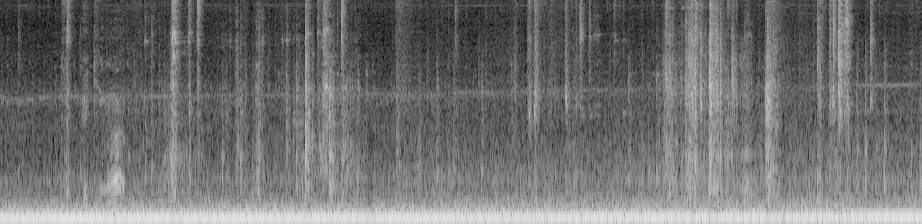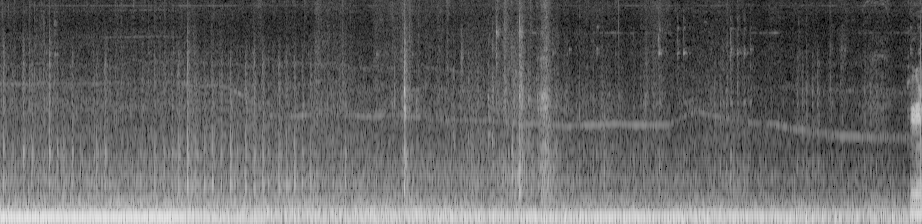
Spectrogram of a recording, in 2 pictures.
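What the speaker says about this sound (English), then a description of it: "You're gonna hear all kinds of rattling and shaking in here because I got the tools that I just used, and then the bezel is all taken apart" Tools and a disassembled instrument-cluster bezel rattle and clink inside a moving Chevy, with sharp metallic jingles and clicks scattered over a steady low engine and road drone that eases slightly partway through.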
